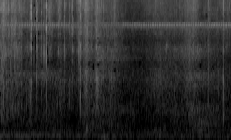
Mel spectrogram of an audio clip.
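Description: Footsteps through grass and weeds: soft rustling and a few light crunches in the first second, then quieter.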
